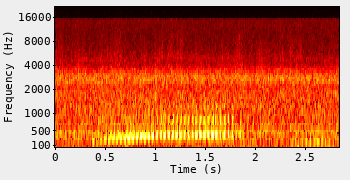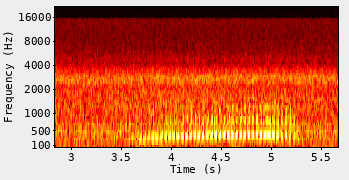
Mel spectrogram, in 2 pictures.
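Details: Sleeping house cat Georgia Lass gives two long, rasping, gently rising snores about three seconds apart, each a buzzy purr-like drone swelling then cutting off, with quiet indoor background between.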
